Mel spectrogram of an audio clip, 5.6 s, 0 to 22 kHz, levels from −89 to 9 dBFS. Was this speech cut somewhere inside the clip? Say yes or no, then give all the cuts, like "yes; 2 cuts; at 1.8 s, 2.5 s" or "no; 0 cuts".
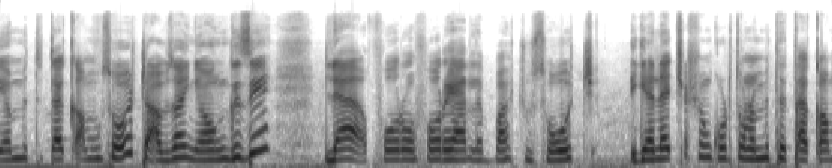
no; 0 cuts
